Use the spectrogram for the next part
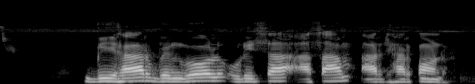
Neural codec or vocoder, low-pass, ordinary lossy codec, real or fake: none; none; none; real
